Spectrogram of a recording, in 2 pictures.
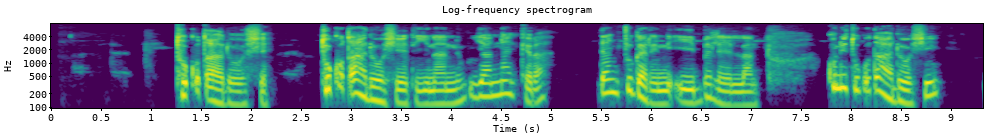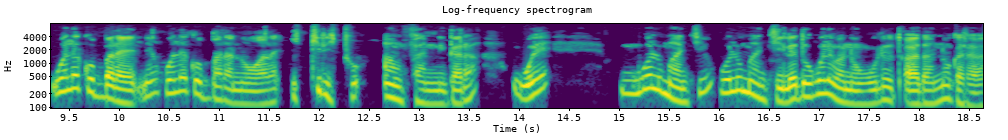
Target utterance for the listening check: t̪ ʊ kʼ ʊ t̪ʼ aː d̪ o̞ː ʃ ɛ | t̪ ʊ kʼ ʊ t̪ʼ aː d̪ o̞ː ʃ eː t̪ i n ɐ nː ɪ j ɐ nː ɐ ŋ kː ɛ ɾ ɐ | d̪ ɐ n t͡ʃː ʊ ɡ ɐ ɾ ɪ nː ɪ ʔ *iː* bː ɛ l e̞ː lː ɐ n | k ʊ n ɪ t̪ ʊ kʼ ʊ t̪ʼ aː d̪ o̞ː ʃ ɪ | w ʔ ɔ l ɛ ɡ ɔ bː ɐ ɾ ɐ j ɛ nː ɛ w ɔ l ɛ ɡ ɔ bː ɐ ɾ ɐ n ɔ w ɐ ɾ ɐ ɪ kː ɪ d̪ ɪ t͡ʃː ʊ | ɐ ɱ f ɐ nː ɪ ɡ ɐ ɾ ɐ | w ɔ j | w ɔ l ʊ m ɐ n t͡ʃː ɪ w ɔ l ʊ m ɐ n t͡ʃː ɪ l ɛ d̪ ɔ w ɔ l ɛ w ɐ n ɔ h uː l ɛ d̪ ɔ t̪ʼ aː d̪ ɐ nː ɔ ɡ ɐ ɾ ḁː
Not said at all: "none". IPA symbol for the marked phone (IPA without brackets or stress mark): iː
